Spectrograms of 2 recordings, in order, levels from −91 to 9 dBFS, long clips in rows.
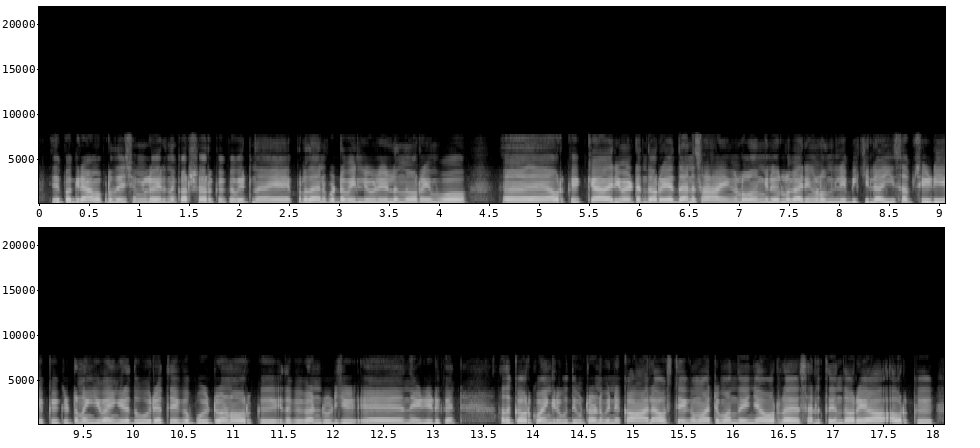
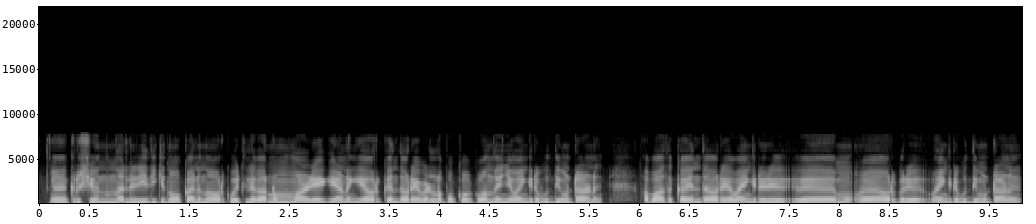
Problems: none marked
